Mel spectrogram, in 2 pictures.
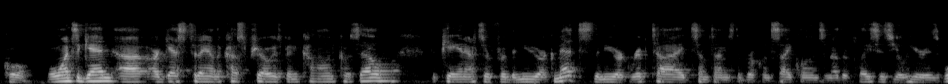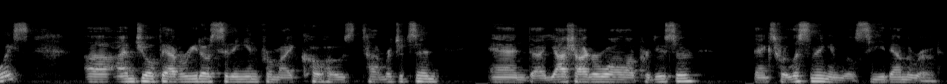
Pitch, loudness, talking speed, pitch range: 120 Hz, -27 LUFS, 210 wpm, 115-135 Hz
